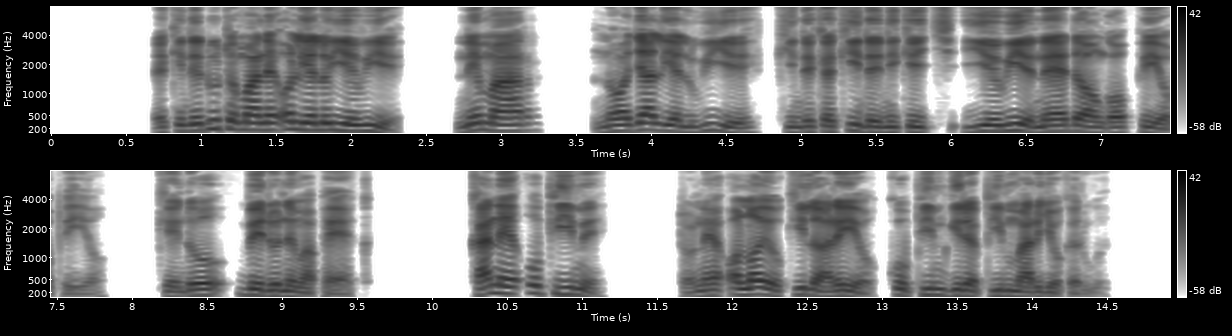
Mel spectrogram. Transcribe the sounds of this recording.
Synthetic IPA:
ekindedutomanɛɔljɛlojewije | nɪmar | nɔd͡ʒalɪɛlwijekindekakindeniket͡ʃjewijenɛdɔŋɡɔpɪjɔpɪ̰jɔ | kendobedonɛmapɛkː | anɛʔopime | tɔnɛʔɔlɔjɔkiloaɾɪjɔkopimɡiɾapimːard͡ʒɔkaɾwo̰t̪̚

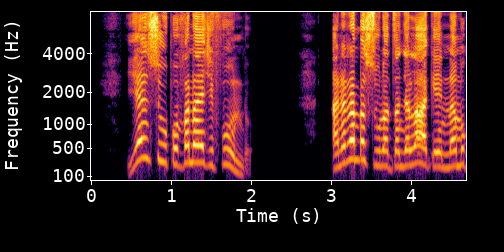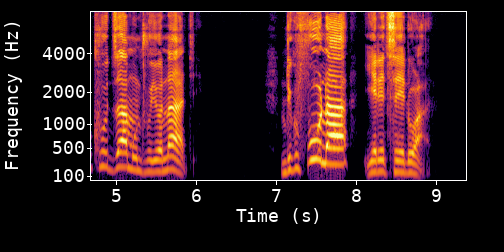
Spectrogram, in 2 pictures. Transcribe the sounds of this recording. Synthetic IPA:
jɛnsupɔvanajɛt͡ʃifundɔ̰ | anatambasulad͡zand͡ʒalakɛnamukʰud͡zamuntʰujɔnaːti̥ | ndik̬ufuna | jɛɾɛt͡sʰɛːɗwa̰

